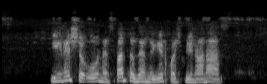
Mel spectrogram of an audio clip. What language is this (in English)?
Persian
